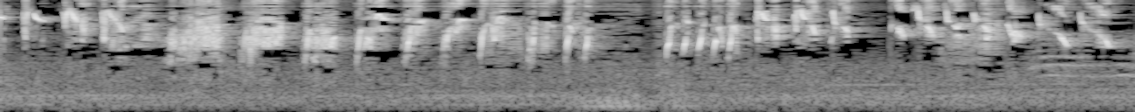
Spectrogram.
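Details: A goldfinch pours out a lively, high-pitched medley of tinkling twitters, slurred chirps and dry buzzy notes in rapid succession, pausing briefly near the middle before resuming.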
